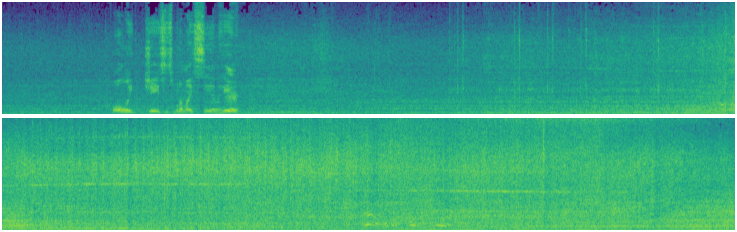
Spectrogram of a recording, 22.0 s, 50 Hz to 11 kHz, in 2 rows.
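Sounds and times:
diesel locomotive engine drone: 0.0 - 22.0
wheels on rails: 6.6 - 22.0.

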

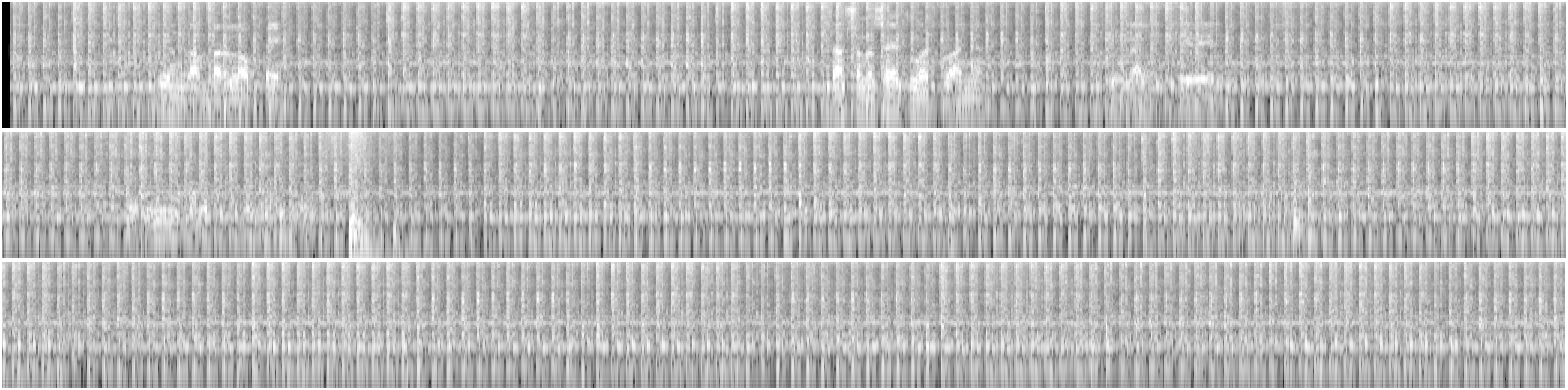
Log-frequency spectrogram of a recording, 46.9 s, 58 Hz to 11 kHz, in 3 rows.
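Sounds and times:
embroidery machine stitching: 0.1 - 46.9
loud thud: 19.0 - 20.0.

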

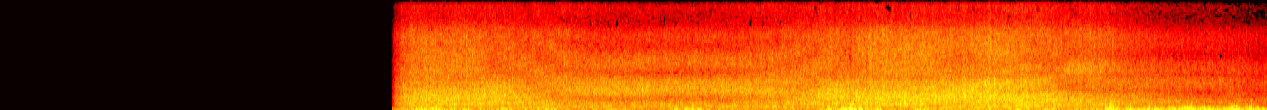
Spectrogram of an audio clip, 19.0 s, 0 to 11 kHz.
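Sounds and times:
water gushing into ditch: 5.9 - 19.0
wind buffeting microphone: 6.0 - 8.6, 10.0 - 10.8, 12.2 - 19.0.

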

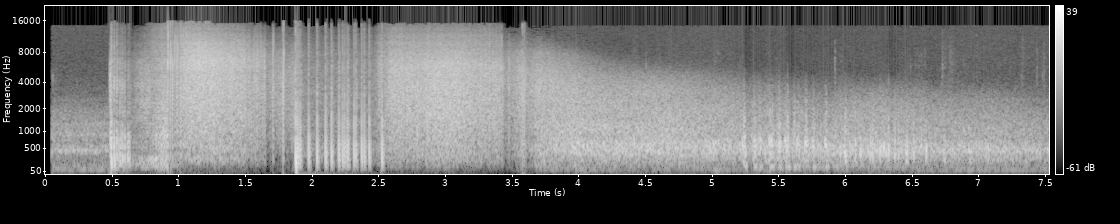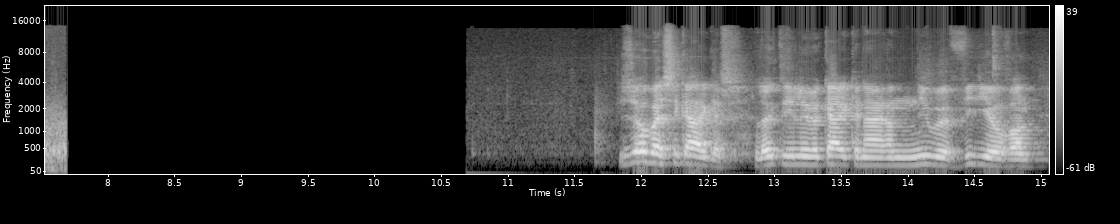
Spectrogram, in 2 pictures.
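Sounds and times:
firework fountain hissing: 0.5 - 4.4.

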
